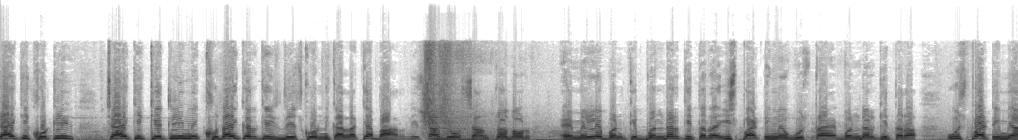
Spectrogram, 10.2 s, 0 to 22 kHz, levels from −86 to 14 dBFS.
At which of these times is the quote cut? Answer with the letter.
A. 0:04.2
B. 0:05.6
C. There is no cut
A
